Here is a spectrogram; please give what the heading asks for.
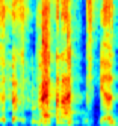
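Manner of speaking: high, loud laugh through the words. Real, not acted. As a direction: laugh it out, amused at her own joke. Joking warning to her chat, laughing.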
